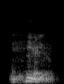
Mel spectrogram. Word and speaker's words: Virgilio: Virgilio.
